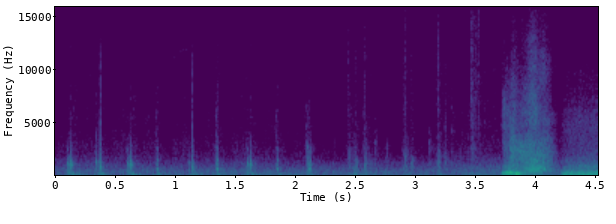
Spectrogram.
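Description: Quick footsteps patter on dirt.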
